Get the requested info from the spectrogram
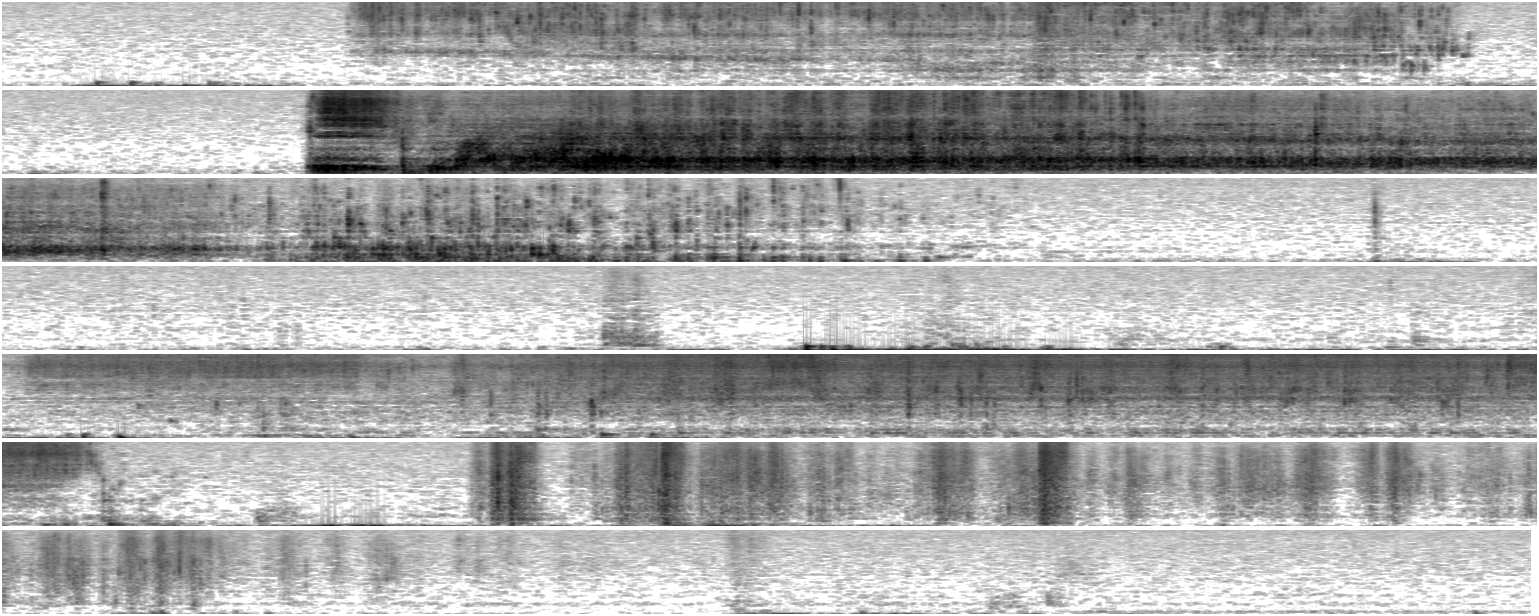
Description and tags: A trip to the bathroom at work. Ran stupid noise reduction and only had laptop speakers so didn't undo... it is what it is.
reduction, urinal, noise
